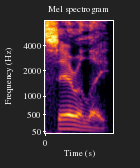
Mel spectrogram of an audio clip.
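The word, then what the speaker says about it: Sara Lee: Sarah Lee, isn't it? – Oh, Sarah. Coozy. No, c'est la vie. – No, not for this one. It's Sarah Lee. – Well, it's spelled S-A-R-A, so I'm sure it's Sarah.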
